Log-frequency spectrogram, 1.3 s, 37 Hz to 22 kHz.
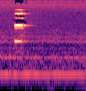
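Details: A single short electronic beep from the keypad of an Alaris 8100 infusion pump over a steady low machine hum, heard while a heparin drip is programmed on channel 3 through the drug library.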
